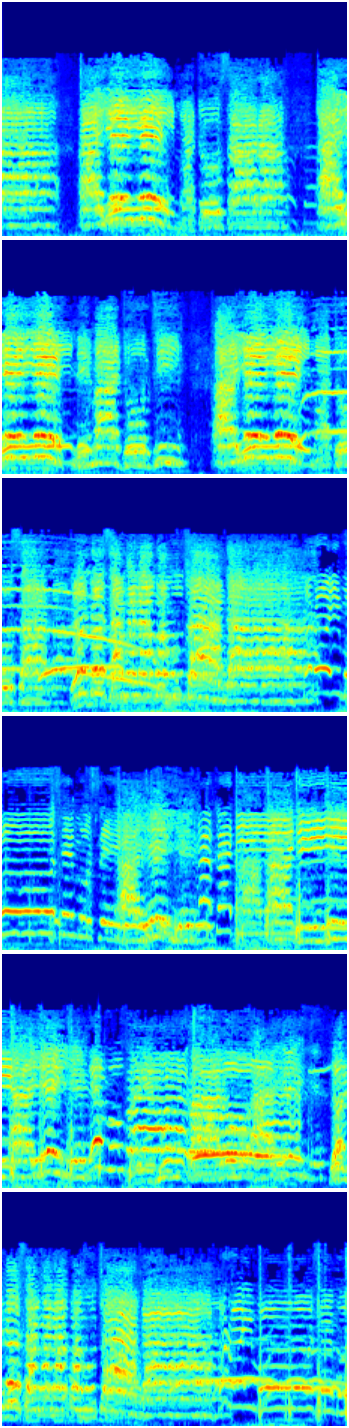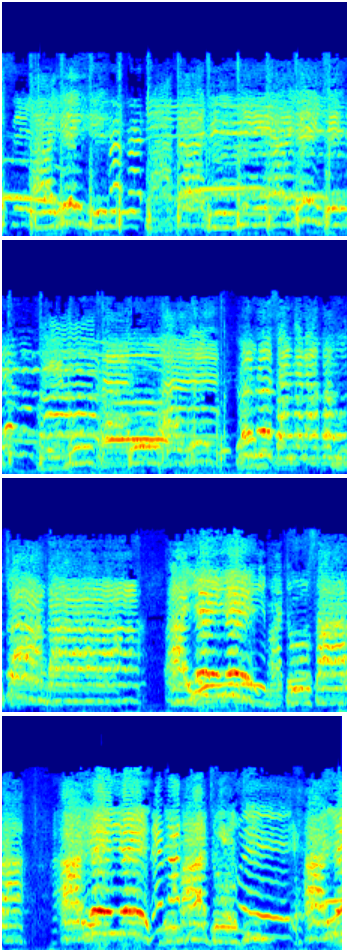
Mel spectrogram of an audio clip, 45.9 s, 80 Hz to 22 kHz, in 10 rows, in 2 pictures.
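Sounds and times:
women singing in chorus: 0:00.0 - 0:45.9.

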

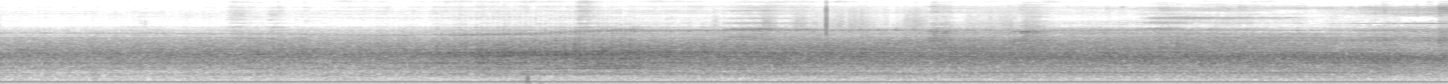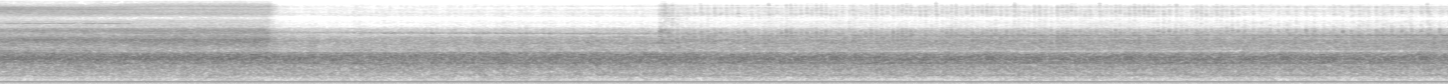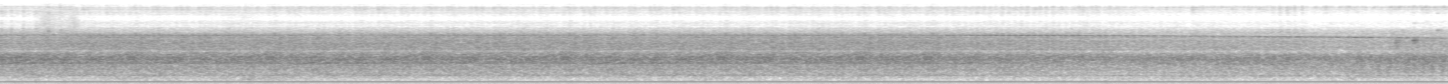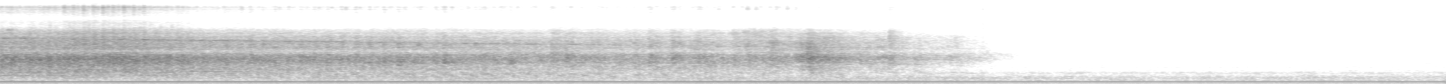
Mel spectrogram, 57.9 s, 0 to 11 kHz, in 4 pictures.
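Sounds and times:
diesel engine sound from small speaker: 0:00.0 - 0:54.2.

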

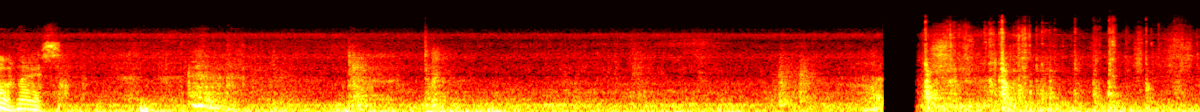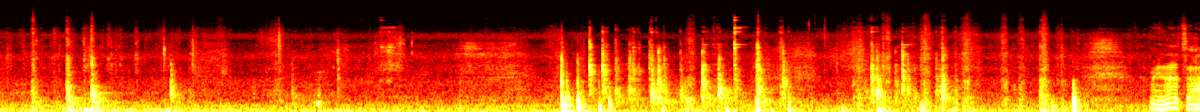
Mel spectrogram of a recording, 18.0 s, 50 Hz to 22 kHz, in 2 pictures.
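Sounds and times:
metal knocks: 0:06.9 - 0:11.3, 0:13.2 - 0:17.2
wrenches clinking and scraping on bolt: 0:06.9 - 0:12.1, 0:13.2 - 0:17.2.

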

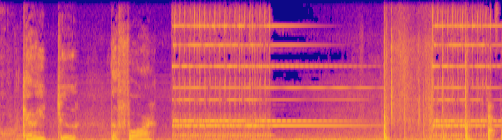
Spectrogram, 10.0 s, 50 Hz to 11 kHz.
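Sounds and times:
telephone bell ringing: 0:03.4 - 0:07.7, 0:08.5 - 0:10.0.

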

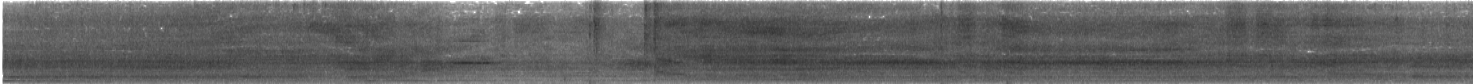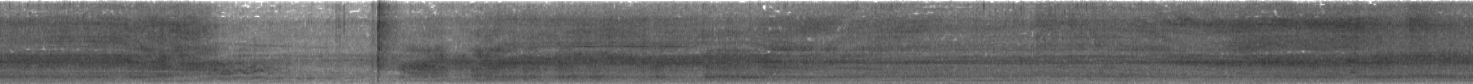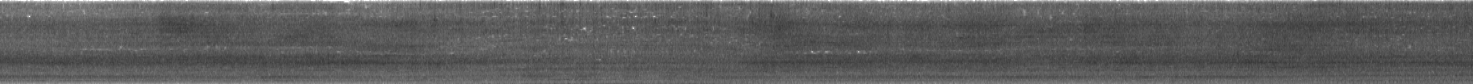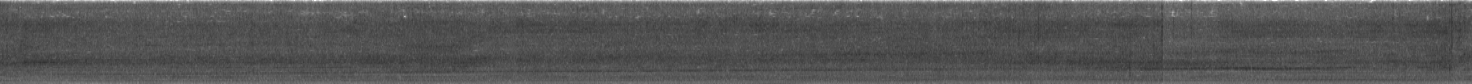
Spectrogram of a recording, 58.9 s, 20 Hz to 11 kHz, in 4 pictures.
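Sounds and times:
whine rising in pitch: 0:00.0 - 0:58.9
truck engine running: 0:22.7 - 0:27.1, 0:31.8 - 0:58.9
loud low rumble: 0:33.4 - 0:38.2.

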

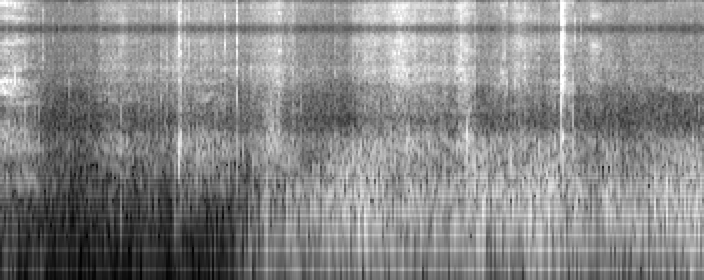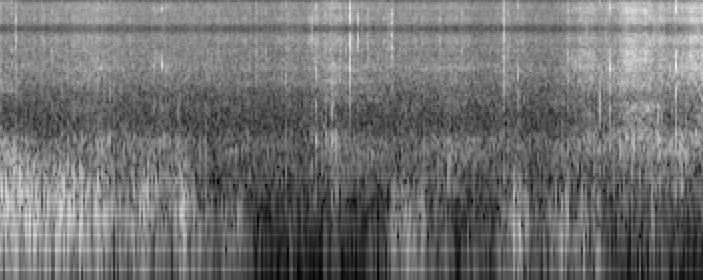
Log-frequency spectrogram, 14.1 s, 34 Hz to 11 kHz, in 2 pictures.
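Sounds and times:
footsteps on brushy slope: 0:01.0 - 0:06.2, 0:09.9 - 0:14.0.

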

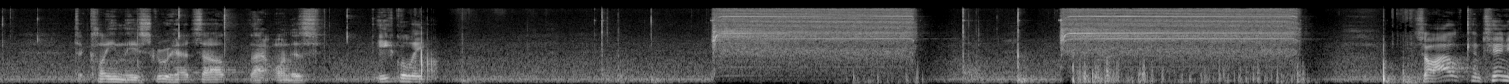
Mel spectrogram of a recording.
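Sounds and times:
cordless drill whine: 0:07.1 - 0:09.3, 0:10.6 - 0:13.2.

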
